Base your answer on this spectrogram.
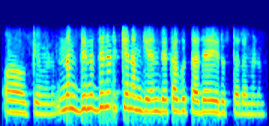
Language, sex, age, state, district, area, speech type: Kannada, female, 18-30, Karnataka, Bellary, urban, conversation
